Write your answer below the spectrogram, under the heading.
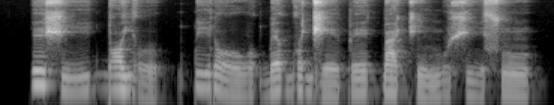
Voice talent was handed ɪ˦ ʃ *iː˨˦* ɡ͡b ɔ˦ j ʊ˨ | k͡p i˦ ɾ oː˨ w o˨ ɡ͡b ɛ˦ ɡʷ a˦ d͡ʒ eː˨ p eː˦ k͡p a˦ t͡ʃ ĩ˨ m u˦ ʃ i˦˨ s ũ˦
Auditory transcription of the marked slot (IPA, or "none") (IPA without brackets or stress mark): iː˨˦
